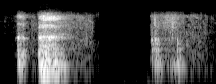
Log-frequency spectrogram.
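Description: A person's voice making two short, loud non-word vocal noises, the first and louder near the start, the second about a second later.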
